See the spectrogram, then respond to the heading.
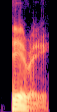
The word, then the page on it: eerie: British English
